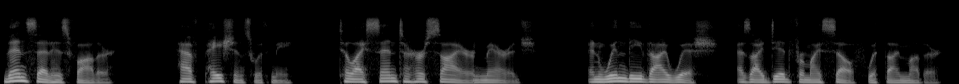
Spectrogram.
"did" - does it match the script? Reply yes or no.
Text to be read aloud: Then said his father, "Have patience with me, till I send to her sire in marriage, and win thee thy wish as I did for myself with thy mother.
yes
